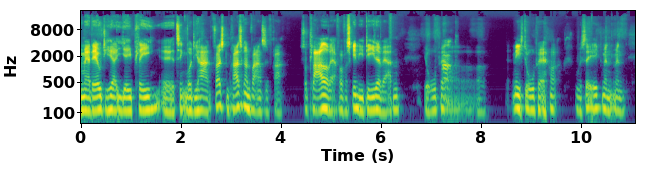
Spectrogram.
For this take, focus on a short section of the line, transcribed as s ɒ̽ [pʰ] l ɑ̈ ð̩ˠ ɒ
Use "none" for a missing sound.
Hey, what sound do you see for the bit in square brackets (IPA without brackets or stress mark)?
pʰ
